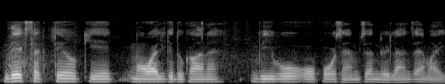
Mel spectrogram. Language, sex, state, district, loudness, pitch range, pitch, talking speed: Hindi, male, Madhya Pradesh, Katni, -21 LUFS, 120-130 Hz, 125 Hz, 200 wpm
